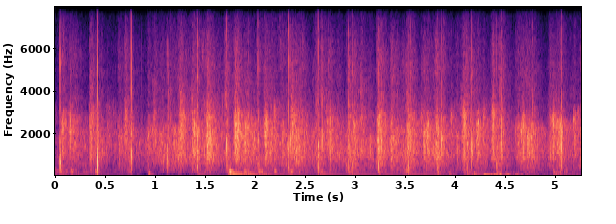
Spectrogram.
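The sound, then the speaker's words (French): An audience applauds steadily for several seconds, a dense wash of overlapping claps with sharper individual hand-claps standing out, holding a fairly even loudness throughout. “Vous pouvez les, les applaudir.”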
